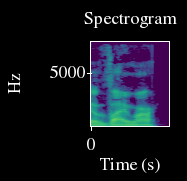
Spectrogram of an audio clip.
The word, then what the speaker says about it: Weimar: but is it the Weimar era or Weimar? Am I saying it wrong? Yes, it's a V sound at the beginning of the name, yeah. It's a V. Okay, Weimar.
